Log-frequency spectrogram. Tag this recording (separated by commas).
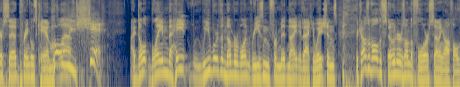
Speech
